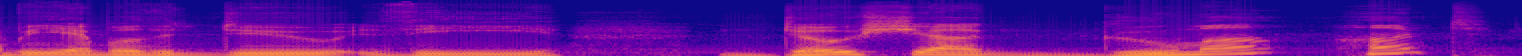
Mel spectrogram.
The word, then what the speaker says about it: Doshaguma: Then after you finish that, you'll be able to do the Doshaguma hunt. Doshaguma, I believe is how you pronounce that, where you will be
